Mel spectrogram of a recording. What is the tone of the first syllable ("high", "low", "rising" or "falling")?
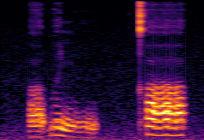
low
